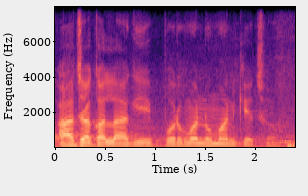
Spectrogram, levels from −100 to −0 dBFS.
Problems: constant background noise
